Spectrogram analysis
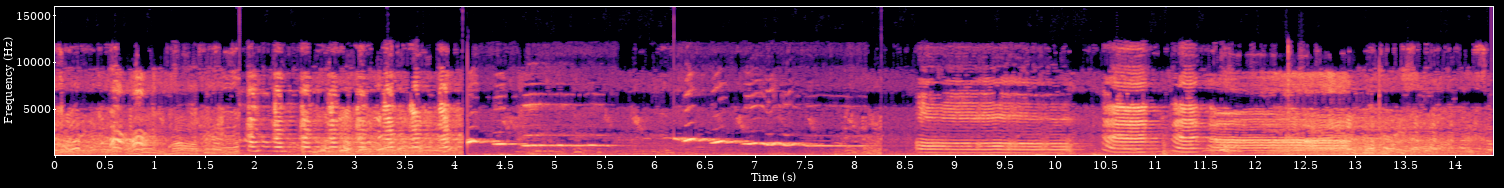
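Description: A parrot mimics speech, mixing word-like babble with clear whistled notes and a gliding whistle.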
